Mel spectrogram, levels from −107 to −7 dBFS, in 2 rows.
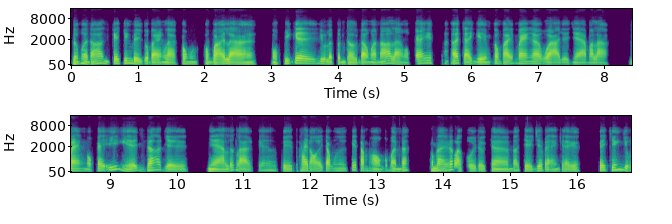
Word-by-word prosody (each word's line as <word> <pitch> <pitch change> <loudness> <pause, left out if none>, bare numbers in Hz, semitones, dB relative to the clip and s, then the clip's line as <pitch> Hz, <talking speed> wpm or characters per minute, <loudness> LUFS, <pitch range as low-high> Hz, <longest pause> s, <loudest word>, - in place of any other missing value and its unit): Đúng 115 -2 +3
rồi - - +3
đó. 120 +8 +2
Cái 140 -1 +4
chuyến 155 +1 -1
đi 120 -5 +3
của - - 0
bạn 95 +1 +2
là 95 -3 +2
không 115 -1 -1
không 120 -3 -1
phải 105 +3 +5
là, 125 -7 +5
à, 105 -1 -1 0.2
một 100 +2 -2
chuyến 145 0 0
cái 140 -4 +4
du 130 - +1
lịch 110 -1 0
bình 105 0 -1
thường 100 -1 +1
đâu, 110 +1 +4
mà 100 -2 0
nó 110 +9 +2
là 110 -8 +1
một 90 -1 -7
cái, 150 +5 +1 0.3
á, 150 - +4
trải 105 +2 +3
nghiệm 105 -2 0
không 135 +1 0
phải 110 +3 +2
mang, 125 -3 +2
a, 125 -1 +2
quà 105 -4 +2
về 100 0 -6
nhà 95 -1 -1
mà 95 0 -1
là 90 -1 -1 0.3
mang 125 -2 +1
một 95 -2 -3
cái 135 +2 +2
ý 170 +8 -2
nghĩa 105 - 0
gì 135 - -12
đó 150 +4 +2
về 95 -3 -1 0.3
nhà, 105 -2 +2
nhất 145 +9 -3
là 100 -7 +1
cái 145 - -9 0.2
việc 110 -2 -1
thay 140 -1 +2
đổi 135 - 0
trong, 130 -1 0
ơ, 130 0 -7
cái 160 - -1
tâm 140 -4 0
hồn 105 -4 -1
của - - -11
mình 120 -4 -1
đó. 140 - +1 0.3
Hôm - - +1
nay 135 0 +1
rất 175 - +1
là 105 - +3
vui 125 0 -2
được, 105 -2 -2
à, 105 -1 0
nói 130 +6 -4
chuyện 95 0 0
với 130 - +2
bạn 95 0 -3
về 95 +1 -1 0.3
cái 145 0 +3
chuyến 160 +4 -2
du 125 -3 -1
115 Hz, 275 wpm, -24 LUFS, 100-135 Hz, 0.3 s, phải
